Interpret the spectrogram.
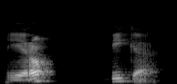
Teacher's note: Bibirnya ditutup, ya disatukan kedua bibir.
